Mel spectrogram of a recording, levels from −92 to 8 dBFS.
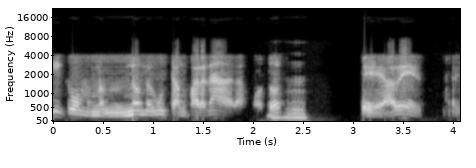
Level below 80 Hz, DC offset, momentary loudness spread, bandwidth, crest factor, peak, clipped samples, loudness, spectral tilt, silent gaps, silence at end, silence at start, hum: -52 dBFS; under 0.1%; 11 LU; 7.4 kHz; 14 dB; 0 dBFS; under 0.1%; -12 LUFS; -6 dB/octave; none; 0 s; 0 s; none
